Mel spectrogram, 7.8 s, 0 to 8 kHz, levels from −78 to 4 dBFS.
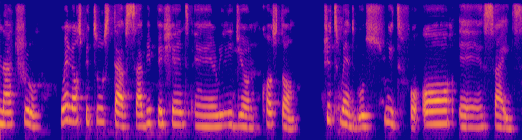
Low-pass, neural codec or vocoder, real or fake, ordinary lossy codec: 7.2 kHz; codec, 16 kHz, 8 kbps, FunCodec, trained on Chinese and English, 25 frames a second; fake; none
